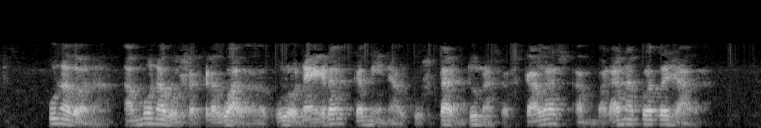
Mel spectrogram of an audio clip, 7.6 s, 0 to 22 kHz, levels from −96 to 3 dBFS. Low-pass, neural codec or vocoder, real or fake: 5.4 kHz; none; real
